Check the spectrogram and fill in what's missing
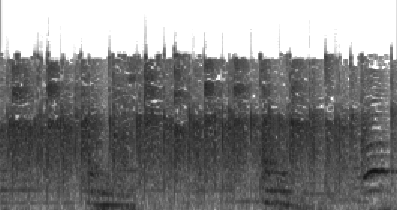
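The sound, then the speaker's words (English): A church audience claps their hands together in a dense, continuous patter for several seconds during a sermon, with voices murmuring and calling out underneath the steady, fairly loud clapping. “So you don't have to let me tell you to clap your hands. Clap your hands. Clap your hands.”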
